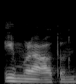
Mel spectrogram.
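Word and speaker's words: امرأة: The singular form of this yes when we add alif lam it will be pronounced al mar'atu when we don't write alif lam it will be pronounced imra'atun this is just pronunciation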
